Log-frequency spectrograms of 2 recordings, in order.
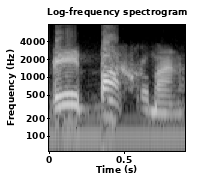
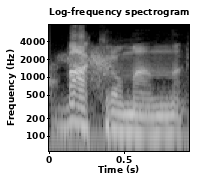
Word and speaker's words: Bachroman: bene, con noi regista insieme a Massimiliano del documentario Bachroman, è giusto la pronuncia? – Bachroman, con l'accento sulla A. – Bachroman.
